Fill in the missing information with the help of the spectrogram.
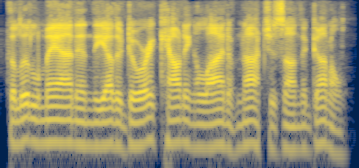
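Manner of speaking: ordinary delivery, nothing marked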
